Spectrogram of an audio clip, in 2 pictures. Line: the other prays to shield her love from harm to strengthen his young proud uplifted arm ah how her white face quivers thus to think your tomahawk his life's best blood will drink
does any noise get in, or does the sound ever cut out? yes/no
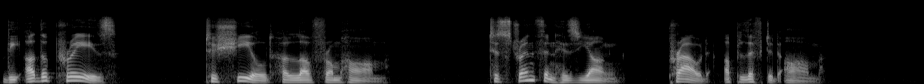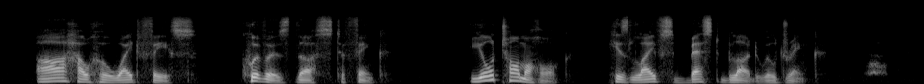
yes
